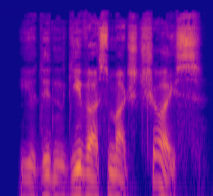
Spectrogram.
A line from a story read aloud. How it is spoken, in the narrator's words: Mel muttered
